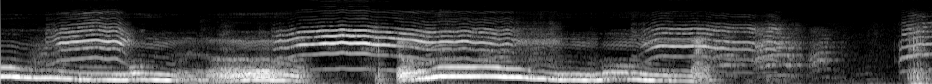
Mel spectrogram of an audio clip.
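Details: Household Alaskan Malamute vocalizing indoors in a continuous stream of wavering, talk-like howls. The pitch dips and rises repeatedly, with brief choppy breaks and a final short upward yelp.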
